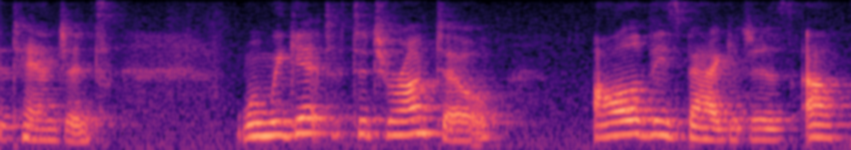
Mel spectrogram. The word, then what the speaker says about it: Toronto: when we've landed in Toronto. And I just said Toronto like an American. I read online you're not supposed to pronounce the T if you're from the area, otherwise everyone knows you are not from Ontario.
